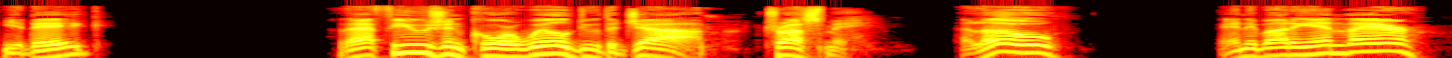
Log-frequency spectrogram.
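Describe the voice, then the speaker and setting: An actor playing a folksy, wisecracking American tinkerer in a video game, talking in casual slang. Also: male voice, a little high, sing-song, takes it slowly, pauses often, a bit bright, dry recording, clean studio sound, heavily acted. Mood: eager, persuasive. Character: folksy, wisecracking male tinkerer and scrappy settler ally.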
